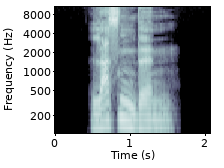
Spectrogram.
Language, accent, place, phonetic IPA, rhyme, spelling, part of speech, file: German, Germany, Berlin, [ˈlasn̩dən], -asn̩dən, lassenden, adjective, De-lassenden.ogg
- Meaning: inflection of lassend: 1. strong genitive masculine/neuter singular 2. weak/mixed genitive/dative all-gender singular 3. strong/weak/mixed accusative masculine singular 4. strong dative plural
